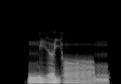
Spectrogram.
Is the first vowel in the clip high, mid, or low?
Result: high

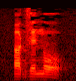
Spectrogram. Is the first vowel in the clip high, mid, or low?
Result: low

